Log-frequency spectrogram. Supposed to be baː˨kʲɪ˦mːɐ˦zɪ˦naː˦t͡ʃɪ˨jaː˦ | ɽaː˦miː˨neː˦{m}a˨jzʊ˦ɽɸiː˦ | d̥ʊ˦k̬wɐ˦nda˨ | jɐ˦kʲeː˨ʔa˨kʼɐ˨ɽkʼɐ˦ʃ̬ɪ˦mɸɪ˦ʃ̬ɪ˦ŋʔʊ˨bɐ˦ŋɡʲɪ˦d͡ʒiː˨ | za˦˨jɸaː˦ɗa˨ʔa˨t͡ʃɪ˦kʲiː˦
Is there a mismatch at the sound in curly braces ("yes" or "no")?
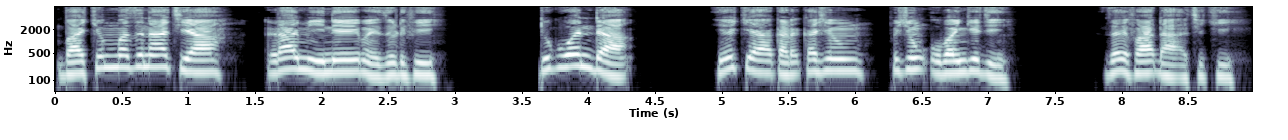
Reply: no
